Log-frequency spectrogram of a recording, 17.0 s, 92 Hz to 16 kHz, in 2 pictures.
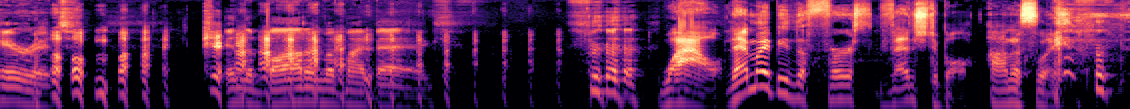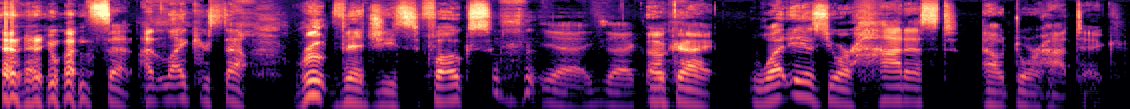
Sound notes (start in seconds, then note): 3.1 laughing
